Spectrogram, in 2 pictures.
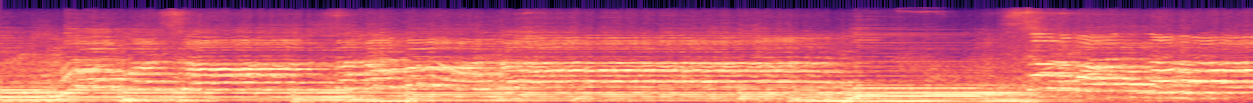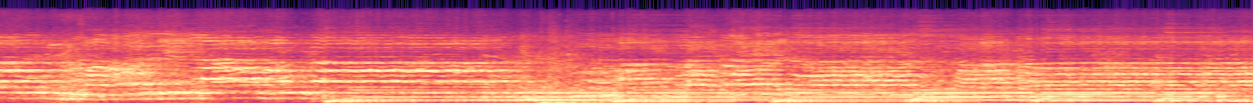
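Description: Mixed choir of women and men singing a slow song in sustained, held chords, accompanied by an acoustic guitar.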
